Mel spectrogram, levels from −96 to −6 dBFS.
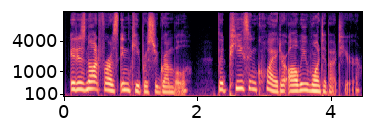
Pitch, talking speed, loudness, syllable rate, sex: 210 Hz, 240 wpm, -17 LUFS, 6.4 syllables/s, female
